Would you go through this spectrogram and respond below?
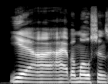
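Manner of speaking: ordinary talk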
